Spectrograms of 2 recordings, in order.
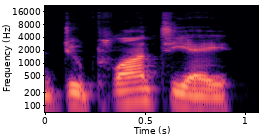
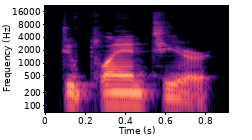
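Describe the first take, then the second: First: The name is pronounced the French way. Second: The name is pronounced the English way. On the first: The speaker calls it wrong. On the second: The speaker calls it right.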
